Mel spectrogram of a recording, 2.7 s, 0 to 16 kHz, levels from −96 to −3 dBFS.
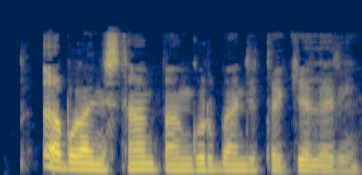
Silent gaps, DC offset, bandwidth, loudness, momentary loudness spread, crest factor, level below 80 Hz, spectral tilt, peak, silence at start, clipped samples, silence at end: none; under 0.1%; 8 kHz; -18 LUFS; 10 LU; 18 dB; -52 dBFS; -6 dB/octave; 0 dBFS; 0.35 s; under 0.1%; 0 s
